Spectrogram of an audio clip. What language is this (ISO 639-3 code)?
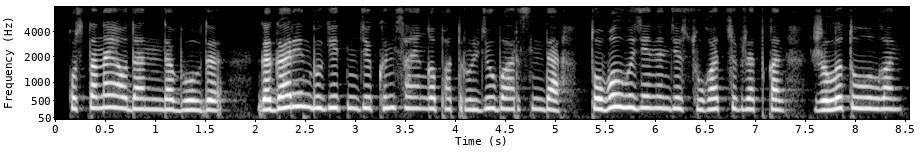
kaz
